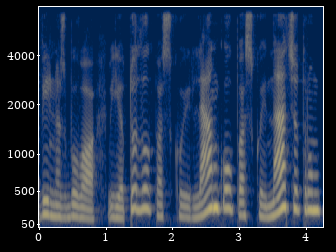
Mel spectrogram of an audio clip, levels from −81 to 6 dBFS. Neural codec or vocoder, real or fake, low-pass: codec, 24 kHz, 0.9 kbps, WavTokenizer, small release; fake; 7.2 kHz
